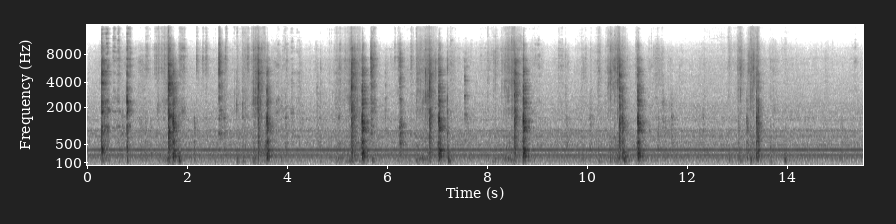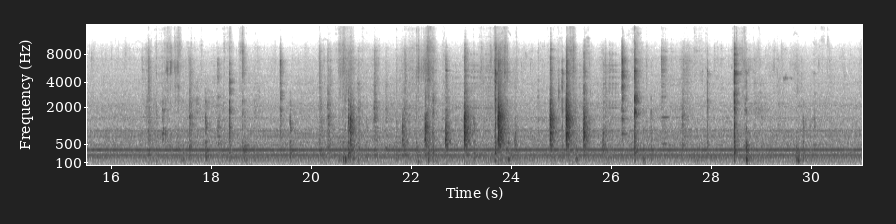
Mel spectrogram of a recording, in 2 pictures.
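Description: Stirring food in a pot on the stove: a utensil knocks and scrapes against the pot in irregular clanks, thinning out midway and picking up again later. A steady low hum runs underneath.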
